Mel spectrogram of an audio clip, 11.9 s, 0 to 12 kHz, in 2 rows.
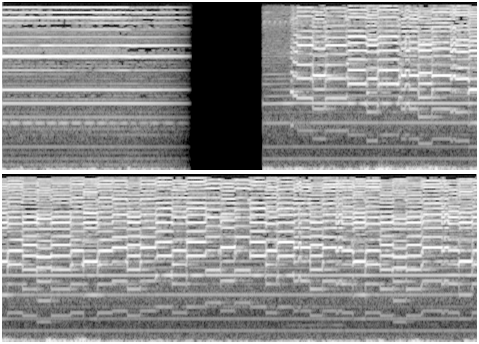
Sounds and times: Bagpiper practicing 0.0 - 2.4
wind 0.0 - 2.4
Bagpiper practicing 3.3 - 11.8
wind 3.3 - 11.8

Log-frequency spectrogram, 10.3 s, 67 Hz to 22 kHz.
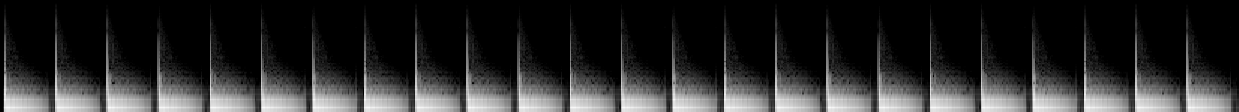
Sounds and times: Bass 0.0 - 10.3
Kick Drum 0.0 - 10.3

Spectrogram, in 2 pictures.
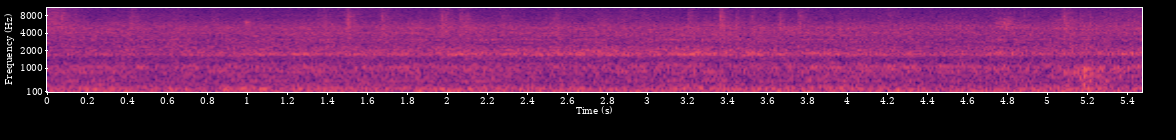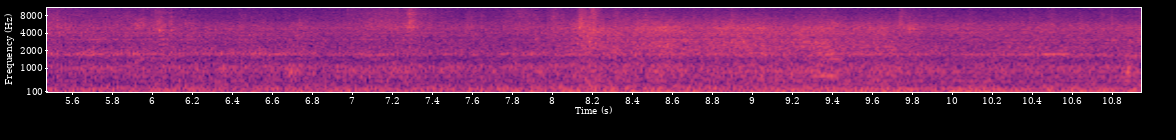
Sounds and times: train 0.0 - 10.9

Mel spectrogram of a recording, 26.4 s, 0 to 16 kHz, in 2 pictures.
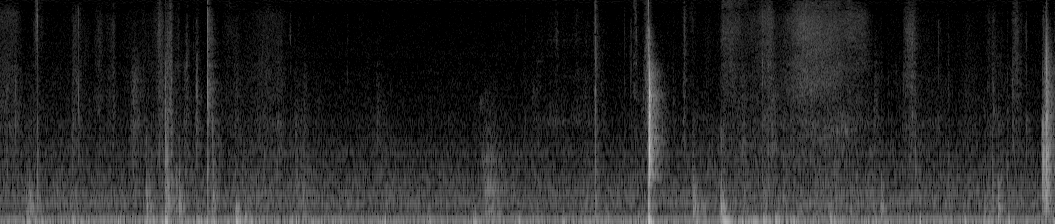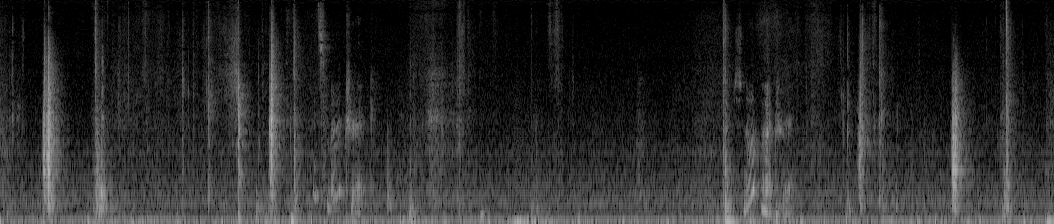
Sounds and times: Quietly playing cards 6.9 - 20.5
Quietly playing cards 21.8 - 26.3

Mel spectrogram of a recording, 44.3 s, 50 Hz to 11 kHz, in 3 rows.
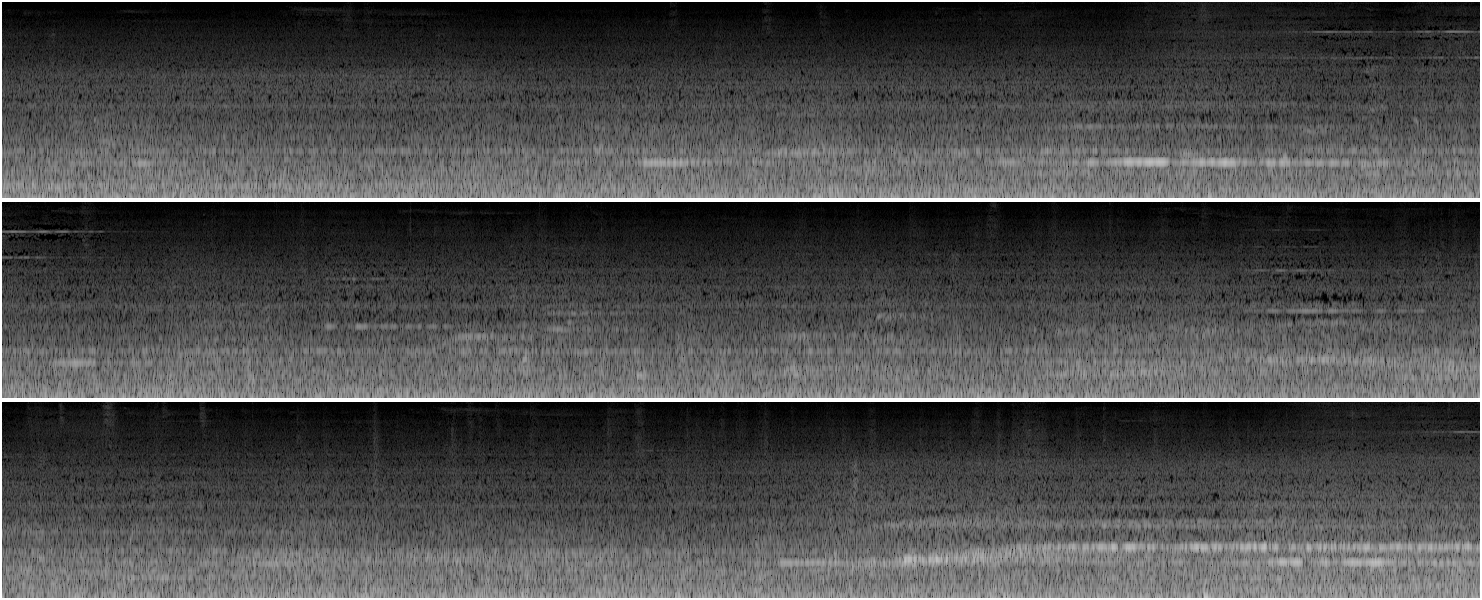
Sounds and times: train 0.0 - 44.3

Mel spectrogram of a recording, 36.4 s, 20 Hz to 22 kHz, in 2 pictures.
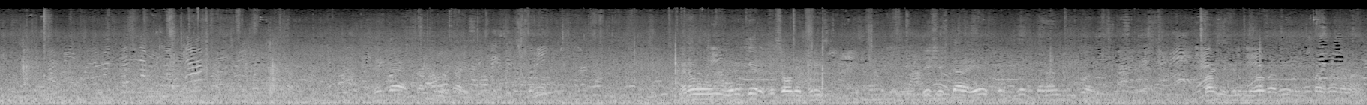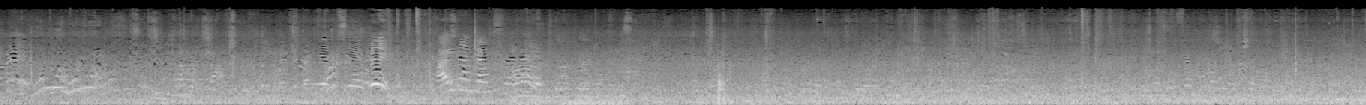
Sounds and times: river 0.0 - 36.4

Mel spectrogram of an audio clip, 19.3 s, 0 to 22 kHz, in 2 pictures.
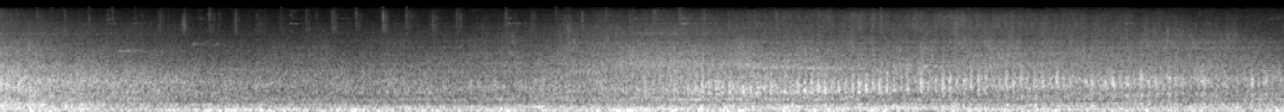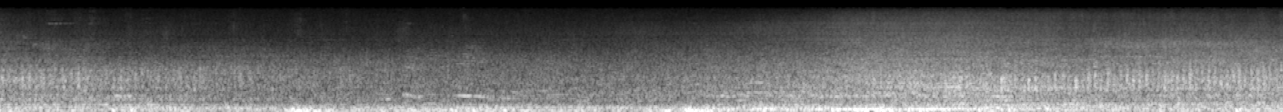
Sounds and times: small boats go by 0.0 - 19.2
small vehicles 0.0 - 19.2
wind 0.0 - 19.2
people speaking 9.9 - 11.2
people speaking 12.5 - 13.9
people speaking 16.3 - 19.2

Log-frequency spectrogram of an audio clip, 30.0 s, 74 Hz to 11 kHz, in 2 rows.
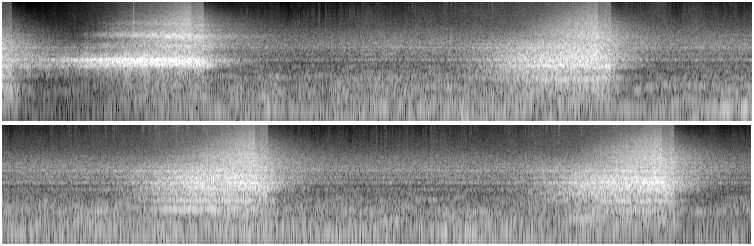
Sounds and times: drone 0.0 - 5.8
drone 8.8 - 13.2
drone 24.8 - 29.9

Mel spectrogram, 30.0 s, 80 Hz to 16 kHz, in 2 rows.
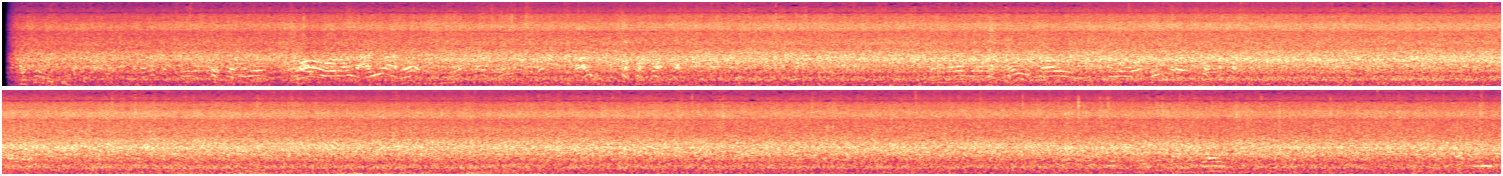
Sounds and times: Rain 0.0 - 29.9
talk 0.1 - 7.4
talk 9.2 - 12.8
talk 14.8 - 15.7
talk 25.6 - 28.0
talk 29.4 - 29.9

